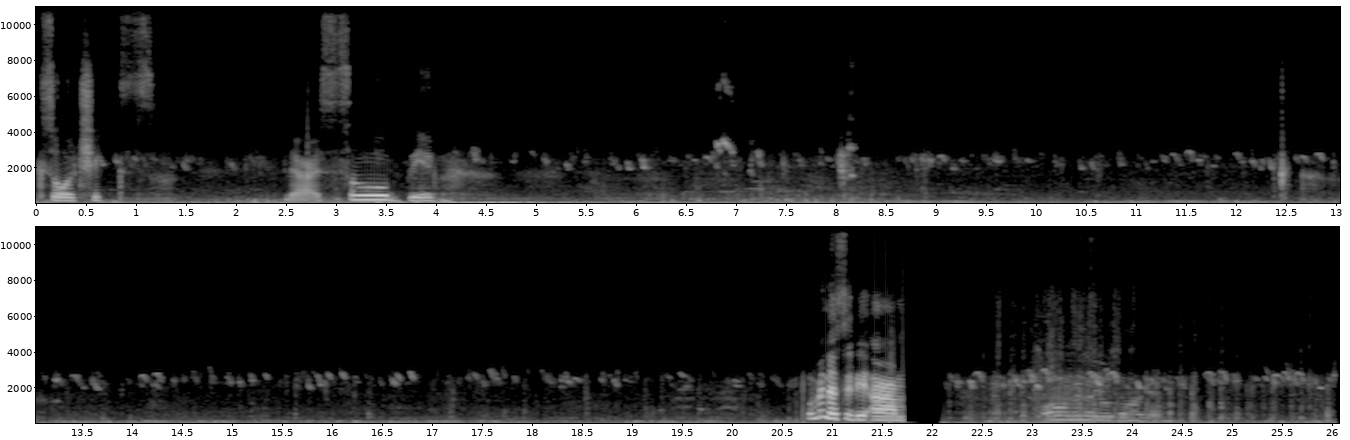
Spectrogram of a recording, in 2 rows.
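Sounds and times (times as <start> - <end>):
chicks peeping: 0.0 - 20.9, 22.2 - 26.0.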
